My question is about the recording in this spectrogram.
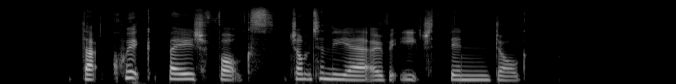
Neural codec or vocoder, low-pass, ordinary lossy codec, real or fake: none; 14.4 kHz; Opus, 64 kbps; real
